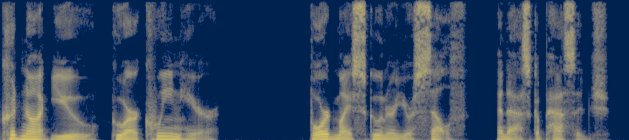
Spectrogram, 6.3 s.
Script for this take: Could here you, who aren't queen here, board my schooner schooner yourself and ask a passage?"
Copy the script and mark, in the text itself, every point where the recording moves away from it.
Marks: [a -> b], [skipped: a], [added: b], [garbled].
Could [here -> not] you, who [aren't -> are] queen here, board my schooner [skipped: schooner] yourself and ask a passage?"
